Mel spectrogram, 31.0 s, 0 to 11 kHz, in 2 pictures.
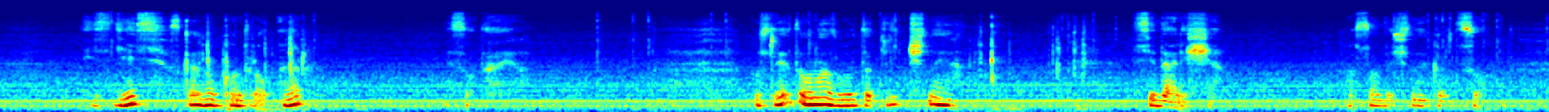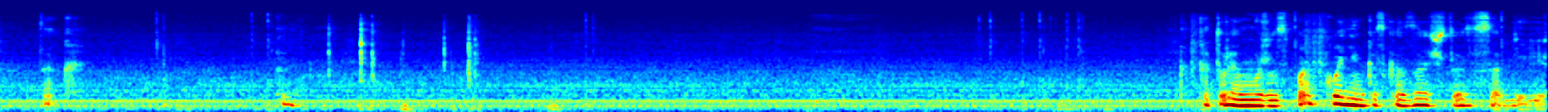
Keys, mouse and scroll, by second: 1.7 click, 3.4 ctrl+r, 7.0 click, 7.8 click, 8.3-9.5 middle drag, 9.5 click, 11.3 ctrl+r, 15.0 click, 15.5 click, 16.2-18.7 middle drag, 18.7 click, 20.7 ctrl+r, 26.9 click, 27.4 scroll down 2, 28.9-30.9 drag.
